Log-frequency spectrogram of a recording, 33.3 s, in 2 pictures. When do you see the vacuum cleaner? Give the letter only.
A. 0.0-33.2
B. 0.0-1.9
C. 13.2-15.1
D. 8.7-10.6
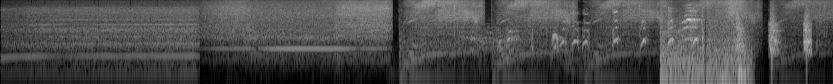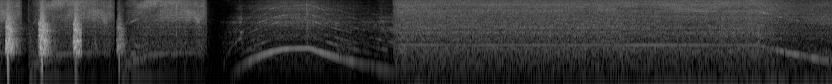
A.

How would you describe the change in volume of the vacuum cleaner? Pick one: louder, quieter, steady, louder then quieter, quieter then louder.
quieter.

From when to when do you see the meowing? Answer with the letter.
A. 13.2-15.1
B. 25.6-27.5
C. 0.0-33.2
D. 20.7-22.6
A.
